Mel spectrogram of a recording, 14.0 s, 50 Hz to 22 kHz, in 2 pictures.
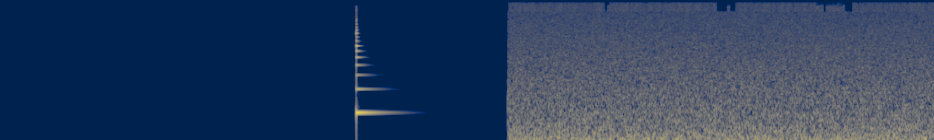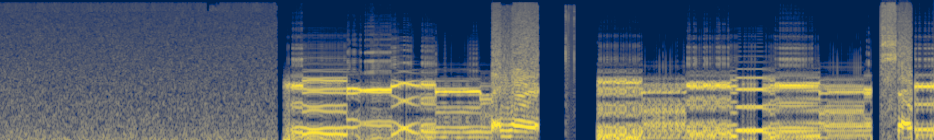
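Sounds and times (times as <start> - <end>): short electronic ping: 2.7 - 3.2
loud static hiss: 3.8 - 9.2.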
